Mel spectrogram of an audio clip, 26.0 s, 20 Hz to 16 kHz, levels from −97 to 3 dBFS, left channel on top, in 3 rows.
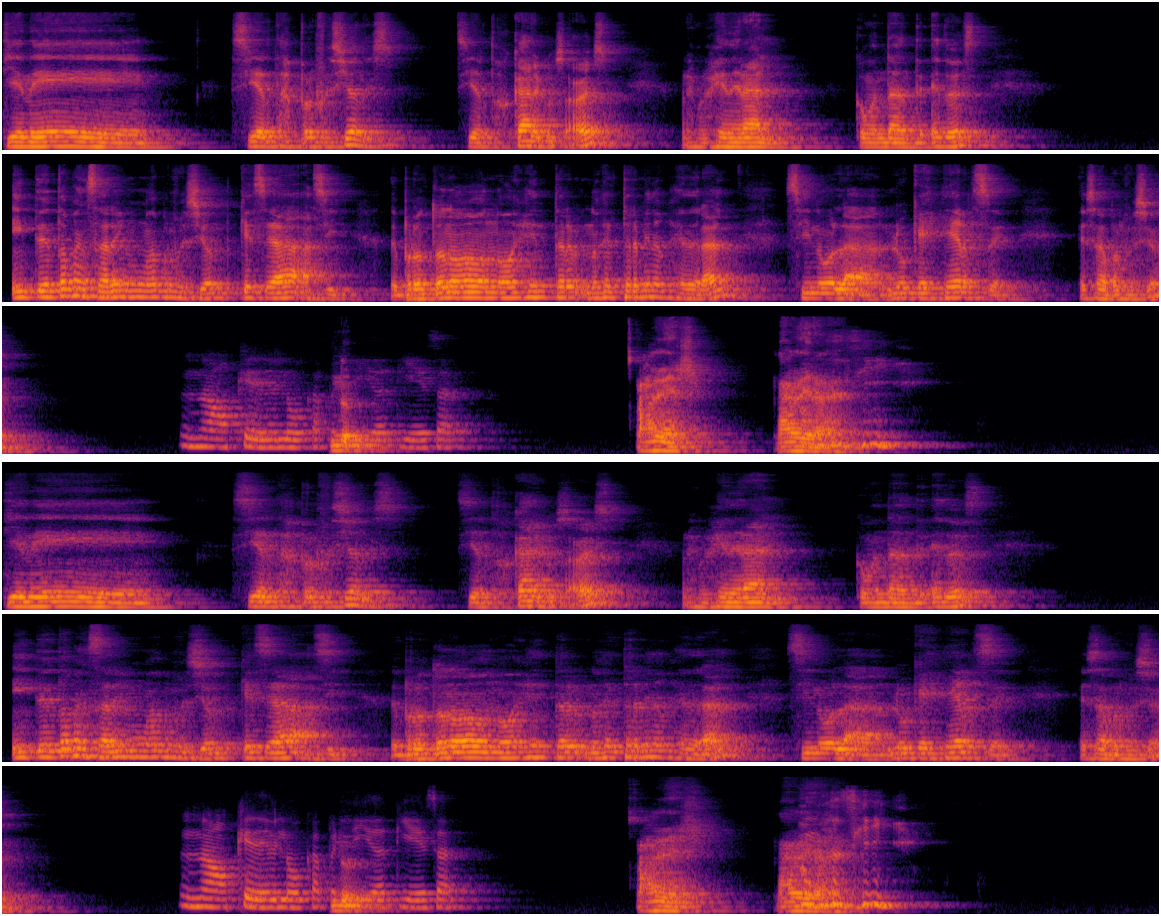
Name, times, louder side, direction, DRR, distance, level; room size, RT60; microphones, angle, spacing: voice 1, 0.0-1.1 1.7-2.9 3.4-4.5 5.1-5.8 6.4-7.3 8.7-11.2 11.6-14.1 14.6-16.2 16.8-17.4 19.8-20.0 22.1-22.6 23.2-23.6, left 2 dB, 70° left, 6 dB, 1.0 m, -27 dB
voice 2, 18.7-20.8 23.3-24.2, right 4 dB, 85° right, 9 dB, 0.7 m, -32 dB
8.5 x 3.9 x 4.4 m, 0.72 s
head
